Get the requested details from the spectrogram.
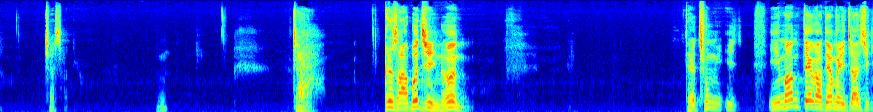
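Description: An elderly man speaks with animation through a microphone and loudspeaker, in short bursts with pauses.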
